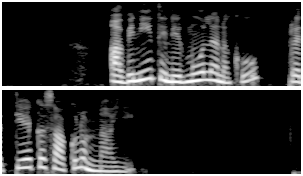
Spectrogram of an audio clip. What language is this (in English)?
Telugu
